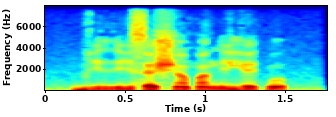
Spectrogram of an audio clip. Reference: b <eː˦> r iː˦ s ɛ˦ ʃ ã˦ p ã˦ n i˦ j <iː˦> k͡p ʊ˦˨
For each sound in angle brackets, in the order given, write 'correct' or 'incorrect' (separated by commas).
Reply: incorrect, incorrect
